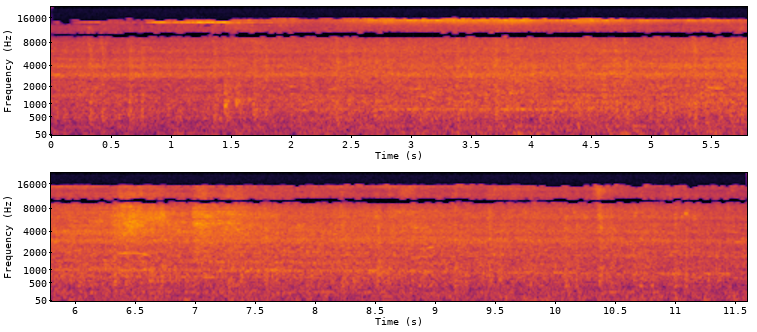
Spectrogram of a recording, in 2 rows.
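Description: N700-series Shinkansen train running past on the tracks below, a steady running noise of wheels on rail with a faint whine above it.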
